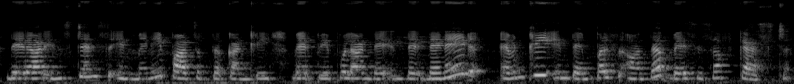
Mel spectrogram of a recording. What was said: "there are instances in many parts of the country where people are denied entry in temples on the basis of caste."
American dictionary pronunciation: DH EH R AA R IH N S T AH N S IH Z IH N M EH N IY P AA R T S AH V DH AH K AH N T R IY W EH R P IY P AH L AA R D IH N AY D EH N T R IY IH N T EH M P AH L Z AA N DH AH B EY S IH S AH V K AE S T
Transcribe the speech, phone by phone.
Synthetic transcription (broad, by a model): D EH R AA R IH N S T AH N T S IH N M EH N IY P AA R T S AH V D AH K AH N T R IY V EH R P IY P AH L AA R D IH N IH D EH N T L IY IH N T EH M P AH L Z AA N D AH B EY S IH S AH V K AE S T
